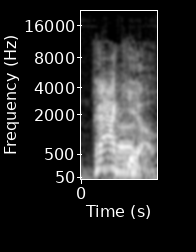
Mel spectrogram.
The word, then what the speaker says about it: Pacquiao: has a chance or pako how say his name I forgot how do you say the name John Pacquiao Pacquiao Pacquiao yeah Pacquiao Pacquiao when you next weekend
